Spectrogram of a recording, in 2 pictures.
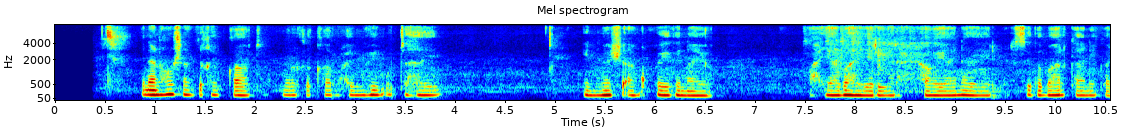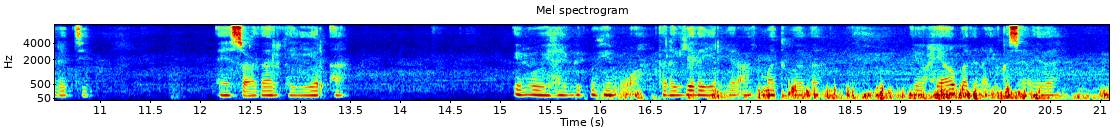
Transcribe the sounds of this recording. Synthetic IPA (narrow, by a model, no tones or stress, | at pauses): ʔɪnaːnɦɔwʃaːŋkʰɐqejb̚qɑːt̪ʰɔ̥mɐɾɐrkʰɐqɑːrwɑħɑjmʊɦiːmʊt̪ʰɐɦɛj | ɪnmɛːʃɐ̰ʔaːŋkʰʊ̥qɑjðɪnɐjɔ | wɑħjaːβɐɦɐjɐrjɐrħɑwɐjaːnɐðɐjɐrjɐrsɪðɐːbɐhɐlkʰaːnɛkʰɐlɛt̪ʰɪ | ɛːsɔʕðaːlkʰɐjɐrɐh | ʔɪnuːjɐɦɛjmɪd̪mʊɦiːmʔʊ̰ʔɐ̰hd̪̥ʰɐlɐɡjɐðɐjɐrjɐɾʕɑ̰ːfɪmaːd̪kʰɔːðɐ | iwɑħjaːβɐbɐðɐnɐ̰juːkʰɐsɐ̰ʕḭːðaː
